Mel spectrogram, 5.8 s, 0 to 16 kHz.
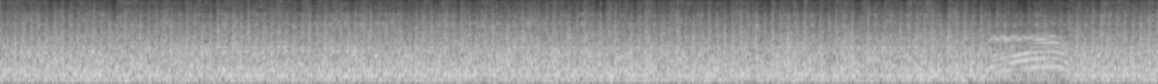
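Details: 1941 Caterpillar dozer, sat for a few years: even, steady low diesel idle with no knocks or misses; pushing the control forward shuts it down, so it will only idle.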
